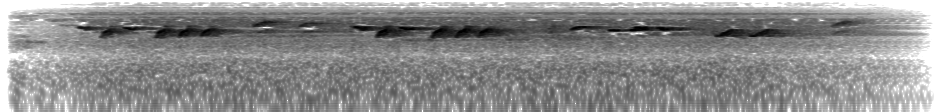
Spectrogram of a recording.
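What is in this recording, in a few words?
Japanese paradise flycatcher, takara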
